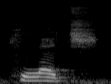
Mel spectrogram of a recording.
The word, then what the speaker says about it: pledge: In the word cage, here we have D before the letter G. So we do not pronounce the letter D. The word is cage, pledge, grudge. In all these words, letter D is not pronounced. It is not heard.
